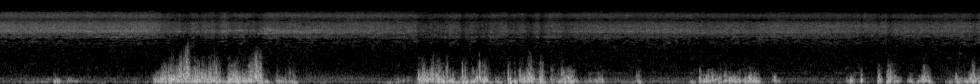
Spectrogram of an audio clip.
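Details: Cicadas keep up a steady, shrill, high-pitched buzz, with bursts of rustling and thumping close by, on a farm garden with bamboo in longan season as the longans near ripeness.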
